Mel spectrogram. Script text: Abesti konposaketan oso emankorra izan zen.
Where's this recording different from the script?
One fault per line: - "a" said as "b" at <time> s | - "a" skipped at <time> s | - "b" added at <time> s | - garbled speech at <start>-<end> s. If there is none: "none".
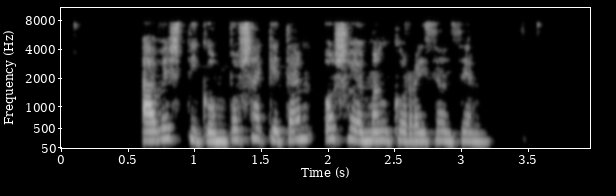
none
